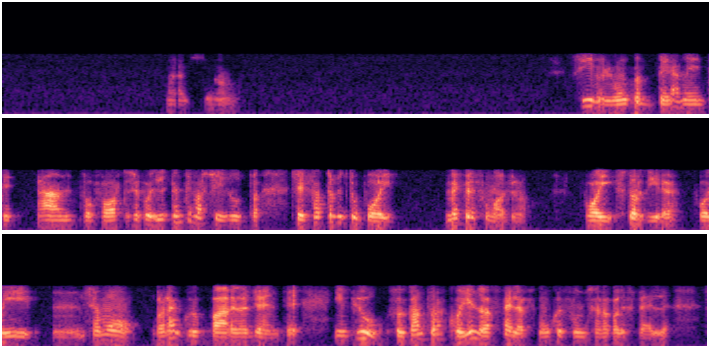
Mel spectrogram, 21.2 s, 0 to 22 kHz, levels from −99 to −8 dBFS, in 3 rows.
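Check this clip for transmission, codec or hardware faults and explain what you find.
Two faults are present: GSM full-rate coding across the whole clip, plus four short dropouts concealed by the decoder.

GSM full-rate codec: throughout, the speech is squeezed into a band of roughly 300 Hz to 3.6 kHz, consistent with 13 kbps full-rate GSM. Its pulse-driven vocal-tract model leaves a plainly audible buzzy, gravelly roughness. A spectrogram shows nothing above 3.6 kHz and coarse, smeared harmonics.

Lost GSM frames: at 6.28–6.33 s, 9.84–9.89 s, 15.20–15.43 s and 20.70–20.73 s, the decoder repeats the last good frame's parameters. Each gap sounds like a brief rough, metallic ring, visible as a flat smear breaking the speech pattern.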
